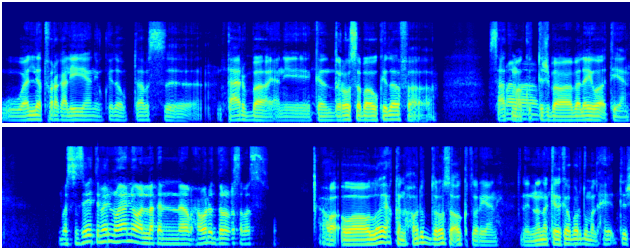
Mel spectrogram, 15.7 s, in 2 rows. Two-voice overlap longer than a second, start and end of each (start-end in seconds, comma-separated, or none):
none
